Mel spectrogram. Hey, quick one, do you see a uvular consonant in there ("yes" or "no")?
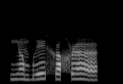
yes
